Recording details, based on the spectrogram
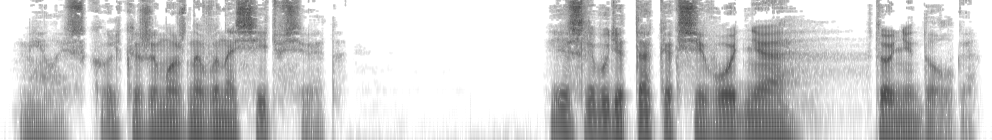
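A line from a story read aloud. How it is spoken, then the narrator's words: Sigh. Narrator (Russian): вздохнул Эйнсли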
